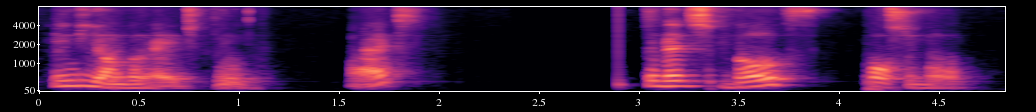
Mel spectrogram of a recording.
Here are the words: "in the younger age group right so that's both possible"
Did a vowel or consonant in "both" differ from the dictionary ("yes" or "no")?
no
